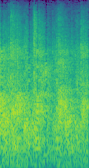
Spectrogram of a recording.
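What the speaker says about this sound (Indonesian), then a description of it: "Tepuk tangan" Audience applause at an installation ceremony for an association's board, a dense, steady wash of many hands clapping with no voices over it.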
